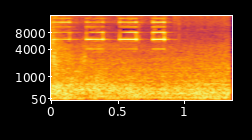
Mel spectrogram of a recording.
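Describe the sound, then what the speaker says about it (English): A kitchen alarm beeps in short, high, evenly spaced pulses, about four in quick succession, faint and slightly distant in a quiet room. "There goes my alarm."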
